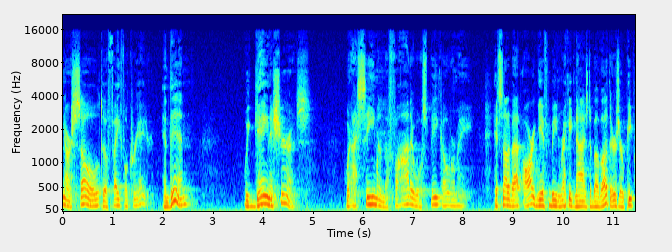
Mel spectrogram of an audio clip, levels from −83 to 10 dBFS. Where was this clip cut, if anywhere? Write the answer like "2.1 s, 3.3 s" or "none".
1.9 s, 6.3 s, 8.4 s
